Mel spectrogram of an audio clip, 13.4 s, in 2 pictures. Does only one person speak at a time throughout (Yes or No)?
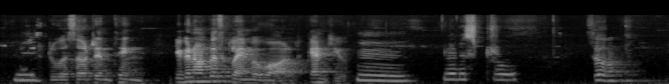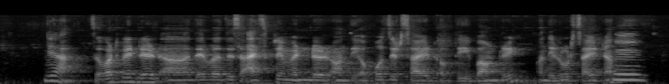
Yes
